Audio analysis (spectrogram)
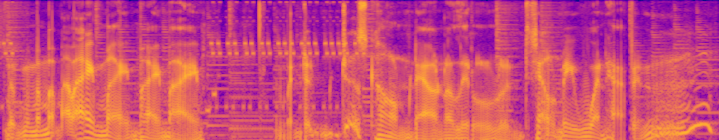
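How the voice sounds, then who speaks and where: A deep-voiced older lawyer acted by a man stammers and deliberates in avuncular fashion. The speech is slow and swings widely in pitch, a theatrical game performance over clear music. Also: wildly swooping pitch, full character voice. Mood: ponderous, concerned. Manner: stammering, ponderous. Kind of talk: dramatized video game dialogue. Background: background music.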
